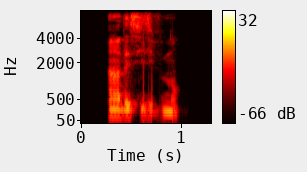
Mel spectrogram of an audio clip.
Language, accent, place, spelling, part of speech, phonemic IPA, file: French, France, Lyon, indécisivement, adverb, /ɛ̃.de.si.ziv.mɑ̃/, LL-Q150 (fra)-indécisivement.wav
- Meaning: indecisively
